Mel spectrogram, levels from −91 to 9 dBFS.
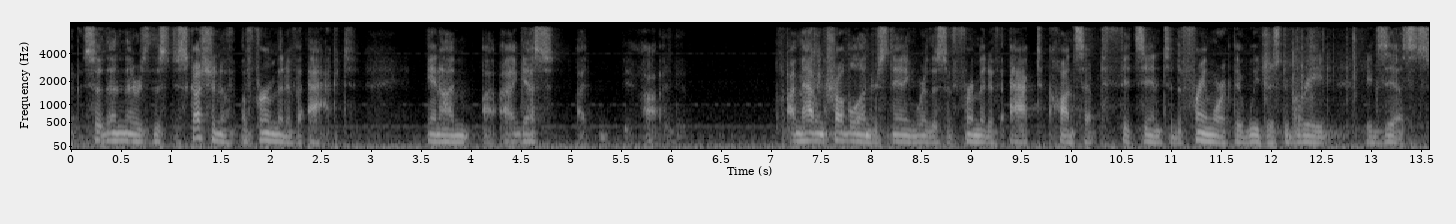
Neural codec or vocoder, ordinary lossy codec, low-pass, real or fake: codec, 16 kHz, 8 kbps, FunCodec, trained on Chinese and English, 25 frames a second; MP3, 64 kbps; 7.2 kHz; fake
